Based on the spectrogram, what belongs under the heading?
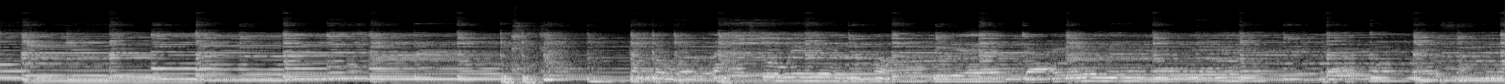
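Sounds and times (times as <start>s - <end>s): guitar melody with sliding notes: 0.0s - 15.0s
keyboard chords: 0.0s - 15.0s
steady beat: 5.0s - 8.8s.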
